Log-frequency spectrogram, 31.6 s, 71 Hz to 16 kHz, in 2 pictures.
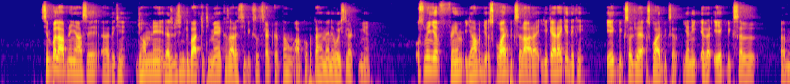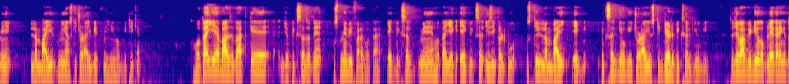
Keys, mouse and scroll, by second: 2.0 click, 8.9 click.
